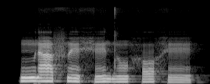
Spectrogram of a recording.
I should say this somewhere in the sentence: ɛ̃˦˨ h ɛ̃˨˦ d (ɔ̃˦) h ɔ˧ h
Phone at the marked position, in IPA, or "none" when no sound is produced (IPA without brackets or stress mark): ɔ̃˧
